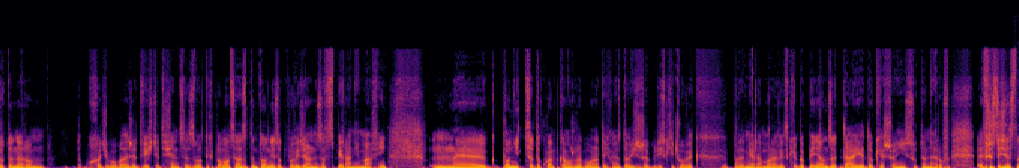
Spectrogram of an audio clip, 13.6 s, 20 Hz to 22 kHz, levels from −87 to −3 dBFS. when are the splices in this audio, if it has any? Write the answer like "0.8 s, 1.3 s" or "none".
11.2 s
